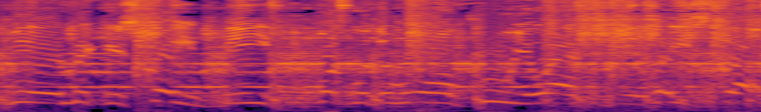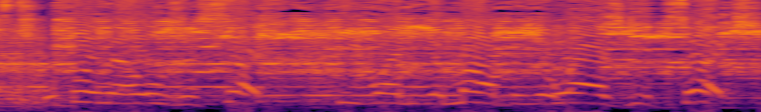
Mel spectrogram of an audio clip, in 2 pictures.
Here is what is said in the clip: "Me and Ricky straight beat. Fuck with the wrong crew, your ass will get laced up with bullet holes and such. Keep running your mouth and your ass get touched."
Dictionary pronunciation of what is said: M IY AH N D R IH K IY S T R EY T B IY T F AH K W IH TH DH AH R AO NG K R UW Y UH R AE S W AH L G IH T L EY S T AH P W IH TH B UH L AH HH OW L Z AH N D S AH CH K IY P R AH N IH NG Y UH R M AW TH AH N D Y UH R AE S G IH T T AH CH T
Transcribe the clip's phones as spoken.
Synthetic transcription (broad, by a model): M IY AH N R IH K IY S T EY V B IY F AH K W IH DH AH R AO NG K R UW Y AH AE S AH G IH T L EY S T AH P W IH B UH L AH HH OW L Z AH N S AH CH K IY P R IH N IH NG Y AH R M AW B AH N Y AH W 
